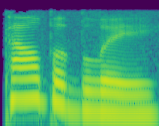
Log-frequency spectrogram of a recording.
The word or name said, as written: palpably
